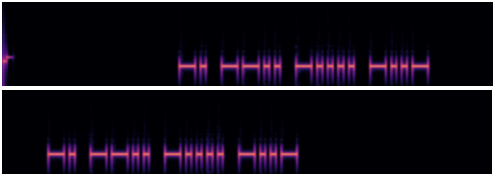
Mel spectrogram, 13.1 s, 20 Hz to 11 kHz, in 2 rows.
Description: Morse code, heard as a keyed tone, about 17 wpm, 700 Hz. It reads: NZ6X NZ6X
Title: USA Call Signs - 4 Characters - Repeated 2x - 17wpm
